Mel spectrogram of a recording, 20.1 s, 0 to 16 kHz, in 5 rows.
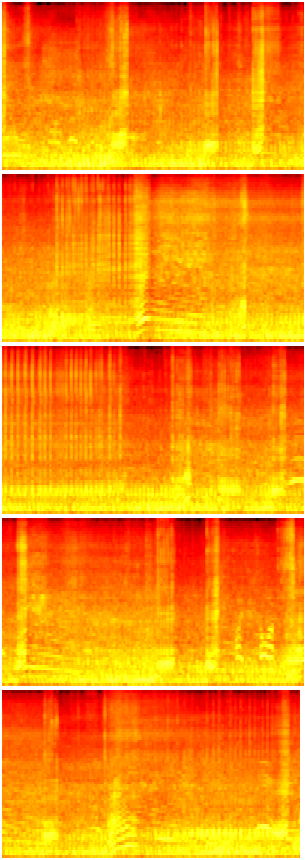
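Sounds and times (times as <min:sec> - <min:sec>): motocross bike engines revving: 0:00.0 - 0:20.0.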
